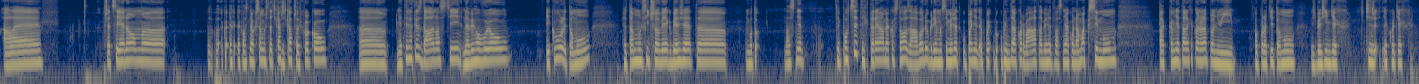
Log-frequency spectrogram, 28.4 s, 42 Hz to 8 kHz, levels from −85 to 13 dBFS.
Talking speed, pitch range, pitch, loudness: 130 wpm, 160-185 Hz, 175 Hz, -22 LUFS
